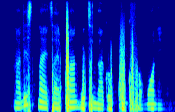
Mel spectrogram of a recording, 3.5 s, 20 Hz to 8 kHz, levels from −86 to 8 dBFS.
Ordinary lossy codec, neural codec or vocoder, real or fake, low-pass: none; none; real; none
